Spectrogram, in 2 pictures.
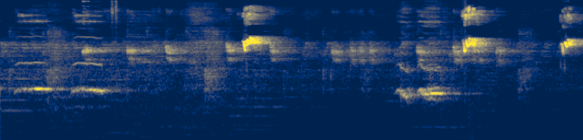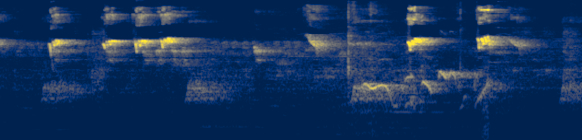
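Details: White-rumped shama raised alongside red-whiskered bulbuls, its song copying the bulbul's voice: short bright whistled phrases and clipped chirps delivered in quick succession, some buzzy high notes mixed in.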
